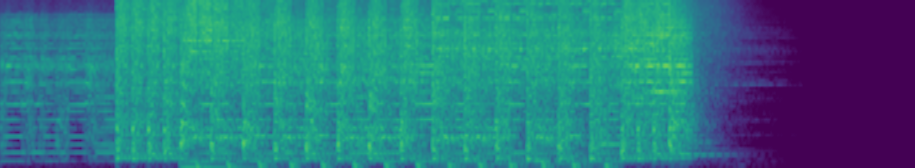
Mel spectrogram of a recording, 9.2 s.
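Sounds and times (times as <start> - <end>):
instrumental music: 1.2 - 7.8.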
